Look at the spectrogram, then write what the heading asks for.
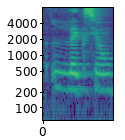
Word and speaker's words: lección: Lección 4.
